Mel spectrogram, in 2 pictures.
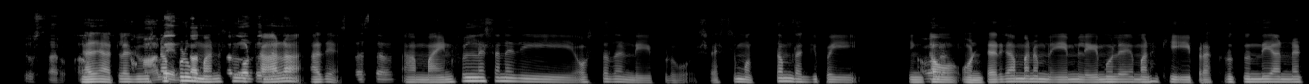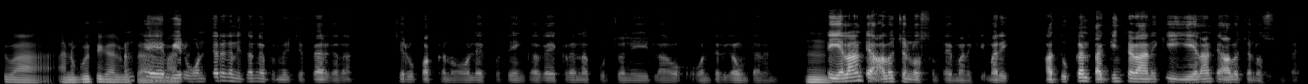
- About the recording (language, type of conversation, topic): Telugu, podcast, దుఃఖంగా ఉన్నప్పుడు ప్రకృతి నీకు ఎలా ఊరట ఇస్తుంది?
- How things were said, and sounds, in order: unintelligible speech; in English: "స్ట్రెస్"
